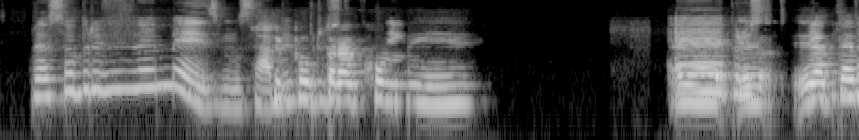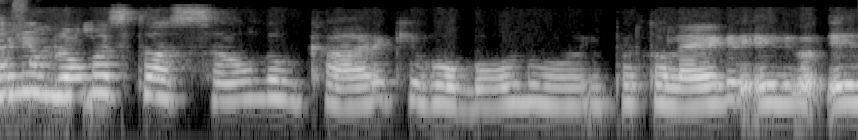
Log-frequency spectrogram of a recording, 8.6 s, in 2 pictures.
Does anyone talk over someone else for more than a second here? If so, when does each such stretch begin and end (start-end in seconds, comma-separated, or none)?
3.3-4.8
